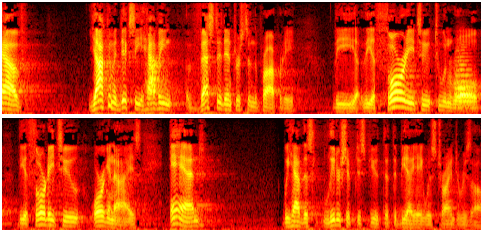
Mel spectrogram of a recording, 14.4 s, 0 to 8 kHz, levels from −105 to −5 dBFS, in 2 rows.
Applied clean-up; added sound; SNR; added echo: none; Brass instrument; 2 dB; none.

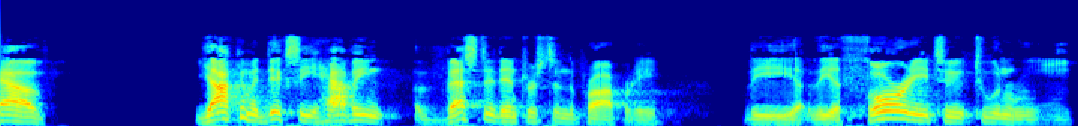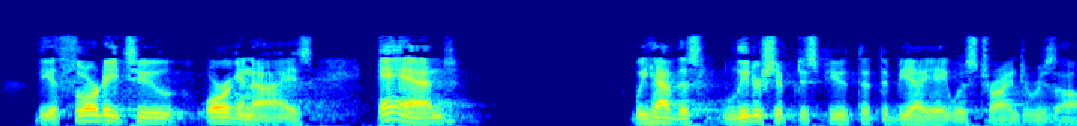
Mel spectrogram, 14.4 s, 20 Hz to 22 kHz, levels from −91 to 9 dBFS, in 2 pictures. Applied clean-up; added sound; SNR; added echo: neural mask model Resemble Enhance denoiser.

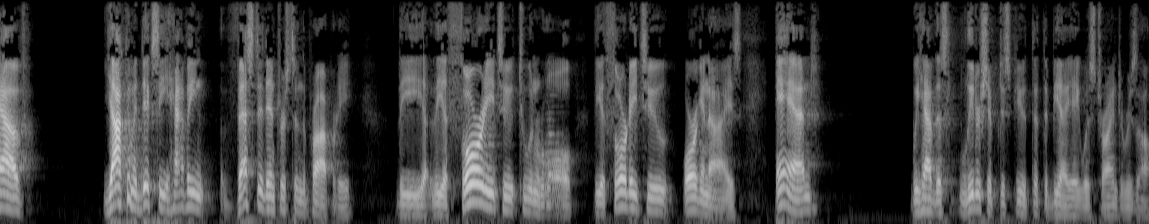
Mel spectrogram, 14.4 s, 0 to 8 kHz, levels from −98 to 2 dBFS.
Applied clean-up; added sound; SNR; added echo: neural mask model DeepFilterNet 3.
